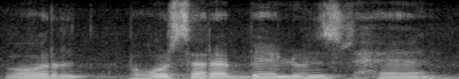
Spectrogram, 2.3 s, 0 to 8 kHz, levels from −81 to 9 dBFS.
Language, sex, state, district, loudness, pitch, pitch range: Hindi, male, Arunachal Pradesh, Papum Pare, -18 LUFS, 135 Hz, 125-140 Hz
